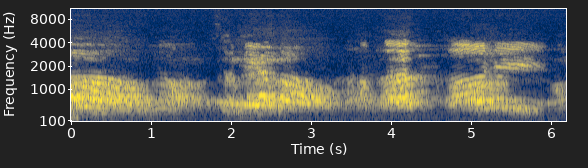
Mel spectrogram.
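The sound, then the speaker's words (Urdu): A large crowd chants durood, a blessing on Muhammad and the family of Muhammad, together in unison, voices swelling in several loud rhythmic waves with brief dips between phrases, a dense, echoing collective recitation. “مل کے درود بھیجیے محمد و آل محمد پر.”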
